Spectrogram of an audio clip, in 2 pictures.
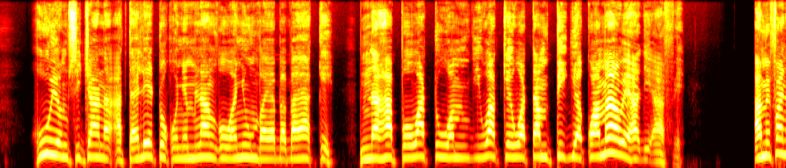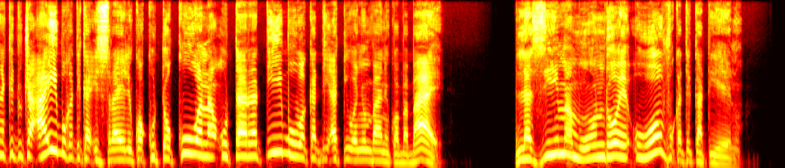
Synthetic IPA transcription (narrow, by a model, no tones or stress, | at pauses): hujɔm̩sit͡ʃanaʔatalɛtwakwɛɲɛm̩laŋɡɔwaɲumbajaɓaɓajakɛ | naɦapɔwatuwam̩ʄiwakɛwatam̩piɠakwamawɛhaɗiafɛ̰ | amɛfaɲakitut͡ʃaʔaiɓukatikaʔisɾaɛlikwakutɔkuwanaʔutaɾatiɓuwakatiakiwaɲumbanikwaɓaɓaɛ̰ | lazimamuɔndɔɛʔuɔvukatikatijɛ̰nṵ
